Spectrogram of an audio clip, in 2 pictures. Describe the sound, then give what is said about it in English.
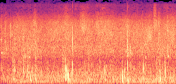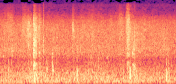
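Footsteps of two people, one of them limping, trudging toward city hall steps: a steady series of soft scuffing steps over a constant background hiss. “Ben and Mally trudge towards the city hall.”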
